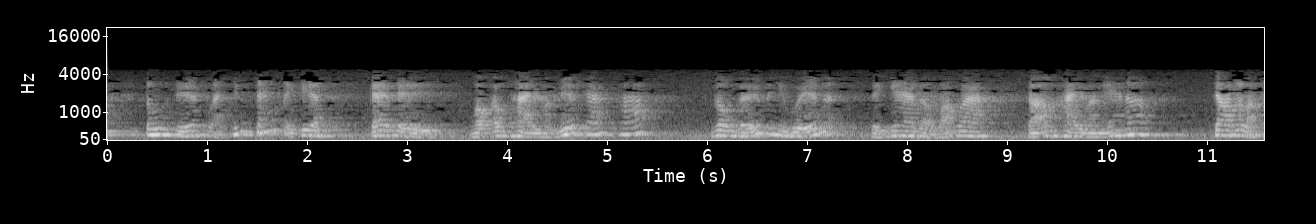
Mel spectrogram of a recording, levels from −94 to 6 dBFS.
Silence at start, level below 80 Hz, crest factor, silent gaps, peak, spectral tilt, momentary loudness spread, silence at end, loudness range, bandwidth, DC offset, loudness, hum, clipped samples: 0 s; -44 dBFS; 18 dB; none; -2 dBFS; -11.5 dB/octave; 11 LU; 0 s; 1 LU; 4.6 kHz; under 0.1%; -20 LUFS; none; under 0.1%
